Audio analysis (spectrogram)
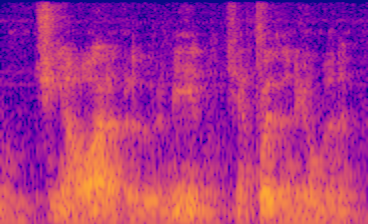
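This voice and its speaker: With a southern Brazilian accent, a man speaks at a fairly quick pace with lively intonation. Audible room echo and noticeable background noise are present. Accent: southern Brazilian (gaúcho) Portuguese. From southern Brazil, Rio Grande do Sul. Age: 70s. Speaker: retired doctor. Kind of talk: oral history interview. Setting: at home. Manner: halting, with many repetitions.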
